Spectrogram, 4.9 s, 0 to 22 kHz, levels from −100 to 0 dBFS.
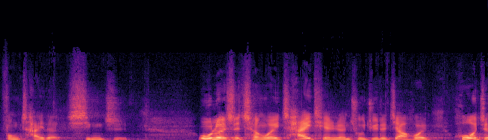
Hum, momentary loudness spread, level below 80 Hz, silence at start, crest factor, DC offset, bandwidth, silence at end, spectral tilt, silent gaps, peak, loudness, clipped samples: none; 12 LU; -76 dBFS; 0.05 s; 20 dB; under 0.1%; 11.5 kHz; 0 s; -5 dB/octave; none; -6 dBFS; -26 LUFS; under 0.1%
